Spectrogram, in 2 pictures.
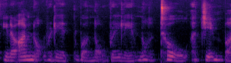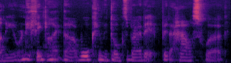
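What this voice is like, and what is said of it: Croaky, tired voice. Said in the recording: “I'm a bit tired ... you can probably hear it in my voice. I'm a bit croaky. I do feel pretty tired.”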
